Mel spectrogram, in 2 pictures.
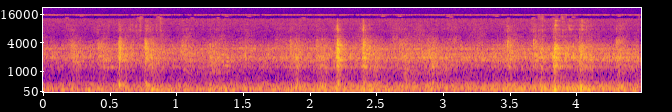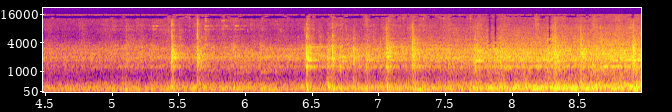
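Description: GWR 0-4-2 tank engine 1450 propelling its auto coach under steam toward the listener. The train's rumble grows steadily louder throughout as it approaches, with scattered clicks from the wheels on the rails.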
